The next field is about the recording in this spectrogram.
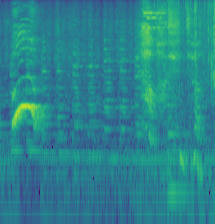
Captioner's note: scrubbing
